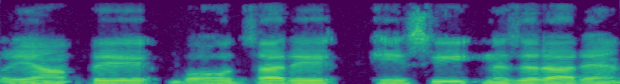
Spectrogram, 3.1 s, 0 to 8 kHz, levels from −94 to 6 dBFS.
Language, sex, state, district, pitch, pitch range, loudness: Hindi, male, Bihar, Darbhanga, 125 Hz, 115-130 Hz, -17 LUFS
